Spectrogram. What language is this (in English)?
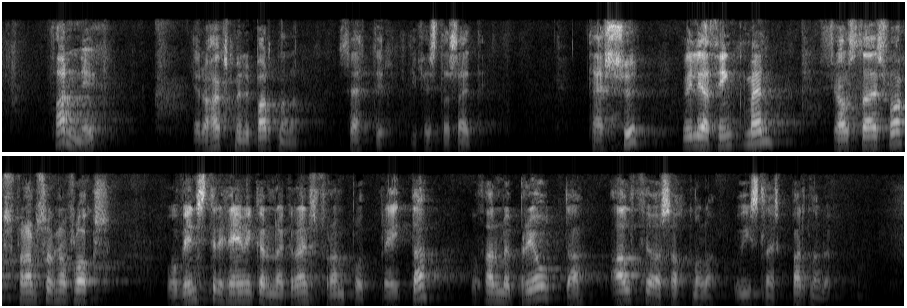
Icelandic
